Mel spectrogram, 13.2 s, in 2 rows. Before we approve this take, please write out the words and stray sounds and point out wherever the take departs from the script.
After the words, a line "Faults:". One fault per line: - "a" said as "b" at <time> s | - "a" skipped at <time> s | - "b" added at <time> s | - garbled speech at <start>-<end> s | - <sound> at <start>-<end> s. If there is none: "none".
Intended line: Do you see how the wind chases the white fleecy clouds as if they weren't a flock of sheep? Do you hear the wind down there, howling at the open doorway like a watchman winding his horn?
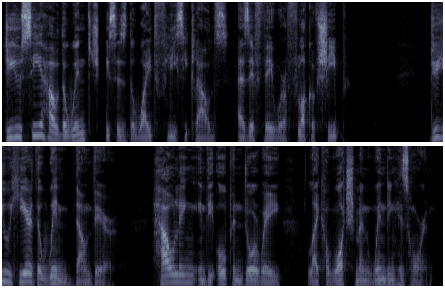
Do you see how the wind chases the white fleecy clouds as if they were a flock of sheep? Do you hear the wind down there, howling in the open doorway like a watchman winding his horn?
Faults:
- dropout at 1.4-1.6 s
- "weren't" said as "were" at 4.1 s
- "at" said as "in" at 9.5 s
